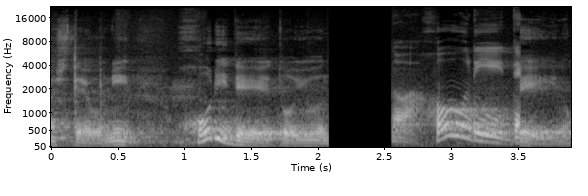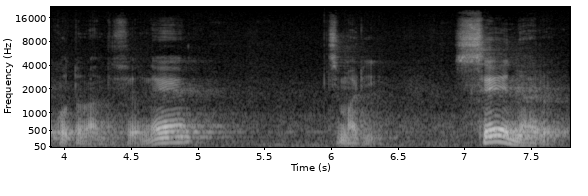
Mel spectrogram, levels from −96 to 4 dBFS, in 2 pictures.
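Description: The audio cuts out abruptly at 2.09 s and stays silent until 2.57 s, roughly half a second of dead air in mid-flow. That's a playback stall, most likely the player running dry of data or its thread getting blocked before it could pick up again. Right after it recovers, from 2.57 s to 3.53 s, the sound runs at 1.5 times normal speed and jumps up around seven semitones in pitch. That's catch-up at higher speed: the player resamples its backlog to claw back the lost time, then drops back to normal pace once it's caught up.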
